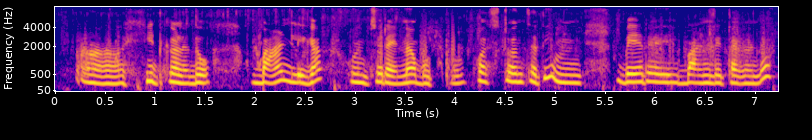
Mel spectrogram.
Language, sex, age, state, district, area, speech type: Kannada, female, 18-30, Karnataka, Chamarajanagar, rural, spontaneous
